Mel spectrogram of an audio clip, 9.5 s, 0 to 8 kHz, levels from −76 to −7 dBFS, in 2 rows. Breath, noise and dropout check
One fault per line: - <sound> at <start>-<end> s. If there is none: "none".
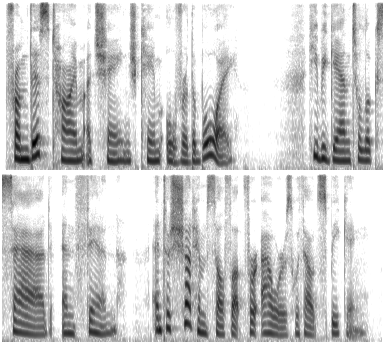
none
